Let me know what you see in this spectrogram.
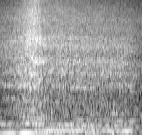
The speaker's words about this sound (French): Désolé pour la moto.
